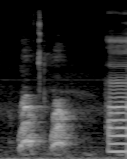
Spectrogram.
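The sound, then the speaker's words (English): A dog barking, two deep, short barks in quick succession with a brief gap between them, followed by another short tonal sound. “Sorry about the dog.”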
